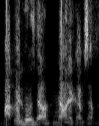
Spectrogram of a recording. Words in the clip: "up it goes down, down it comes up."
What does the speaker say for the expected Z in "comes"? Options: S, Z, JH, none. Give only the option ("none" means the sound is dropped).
S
